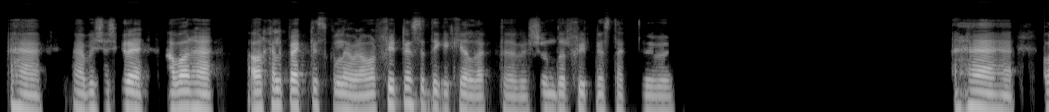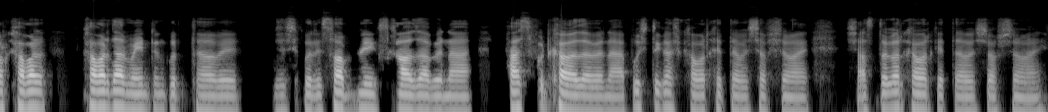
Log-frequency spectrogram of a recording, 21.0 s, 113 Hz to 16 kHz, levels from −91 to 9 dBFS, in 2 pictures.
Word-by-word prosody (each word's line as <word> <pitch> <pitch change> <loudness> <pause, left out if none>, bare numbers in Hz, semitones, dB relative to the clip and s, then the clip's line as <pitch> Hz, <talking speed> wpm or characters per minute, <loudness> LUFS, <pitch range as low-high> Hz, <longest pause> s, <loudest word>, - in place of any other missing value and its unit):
হ্যাঁ, 130 -4 +2 0.4
হ্যাঁ, 135 -3 -1
বিশেষ 140 +1 -7
করে 145 -1 +6 0.4
আবার 145 +1 +6
হ্যাঁ, 130 -2 +5 0.4
আবার 140 - +6
খালি 155 -1 +2
প্র্যাকটিস 150 -1 +3
করলে 135 -2 +1
হবে 120 -1 +2
না। 120 - +1
আমার 130 0 -1
ফিটনেস 160 0 +1
এর - - -8
দিকে 135 -2 -2
খেয়াল 125 -3 0
রাখতে 115 - -15
হবে। 115 0 -5
সুন্দর 130 -1 -2
ফিটনেস 125 -2 -4
থাকতে 120 +1 -10
হবে। 115 0 -3 3.0
হ্যাঁ, 145 -2 +5
হ্যাঁ। 120 -2 -2 0.3
আবার 140 - 0
খাবার 145 0 +7 0.5
খাবার-দাবার 145 -1 +7
মেইনটেইন 130 0 -1
করতে 130 - -8
হবে। 115 0 0 0.5
বিশেষ 120 -1 -10
করে 125 -2 -1
সফট 140 -4 +6
ড্রিংকস 130 -2 -1
খাওয়া 125 -2 +6
যাবে 120 -1 +2
না। - - +2 0.5
ফাস্ট 140 -1 +4
ফুড - - -6
খাওয়া 130 -4 +7
যাবে 115 0 +1
না। - - 0 0.2
পুষ্টিকর 140 -1 -4
খাবার 120 -1 -1
খেতে 125 -1 -8
হবে 115 -1 -4
সবসময়। 110 -2 -5 0.5
স্বাস্থ্যকর 130 +4 -1
খাবার 130 -2 +2
খেতে 120 -1 -8
হবে 110 0 -2
সবসময়। 110 -1 -6
130 Hz, 150 wpm, -24 LUFS, 120-140 Hz, 3.0 s, খাবার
